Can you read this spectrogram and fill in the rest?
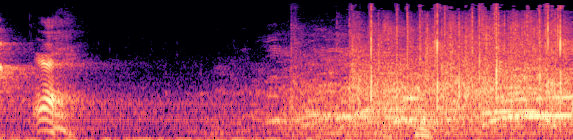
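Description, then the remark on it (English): An audience breaks into clapping about halfway through, a dense, steady patter of many hands that swells and keeps going to the end, following a brief vocal sound and a quiet pause. “clap at that, you assholes.”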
